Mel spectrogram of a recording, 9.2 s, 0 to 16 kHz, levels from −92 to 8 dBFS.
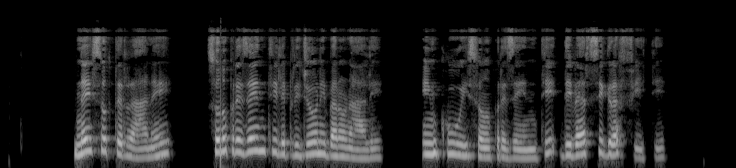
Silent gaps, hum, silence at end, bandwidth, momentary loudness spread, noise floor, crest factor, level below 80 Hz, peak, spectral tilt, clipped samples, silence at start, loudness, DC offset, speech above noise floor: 2.19-2.59 s, 4.80-5.26 s, 8.09-8.13 s; none; 0.9 s; 9.6 kHz; 12 LU; under -90 dBFS; 20 dB; -70 dBFS; -10 dBFS; -4.5 dB/octave; under 0.1%; 0.95 s; -29 LUFS; under 0.1%; over 61 dB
